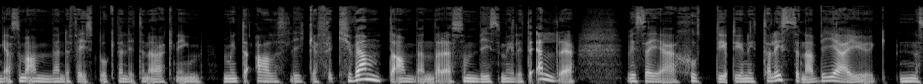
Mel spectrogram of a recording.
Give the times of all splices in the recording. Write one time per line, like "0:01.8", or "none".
0:01.2
0:02.2
0:07.3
